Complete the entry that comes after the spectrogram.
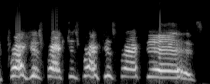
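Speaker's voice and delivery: high, slowing excited chant; rallying cry. Pretend. Coach running around urging students to practice, rallying cry. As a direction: call it out as if running round the room. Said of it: "I will run and say".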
